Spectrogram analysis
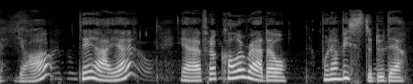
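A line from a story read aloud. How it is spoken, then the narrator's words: Surprised answer. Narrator (Norwegian): Hun ble overrasket over spørsmålet og svarte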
